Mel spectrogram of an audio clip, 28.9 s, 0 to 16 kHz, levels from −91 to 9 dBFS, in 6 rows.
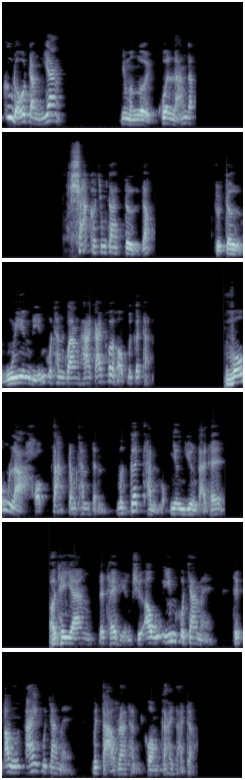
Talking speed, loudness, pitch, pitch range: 145 wpm, -20 LUFS, 135 Hz, 100-160 Hz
